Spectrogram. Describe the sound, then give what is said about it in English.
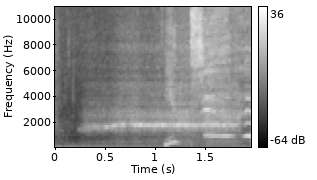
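A breathy, airy whistle imitating a spooky wind, a sustained wavering tone with a brief rising swoop, moderately loud and heard alone for about two seconds. “It's a little spooky wind.”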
